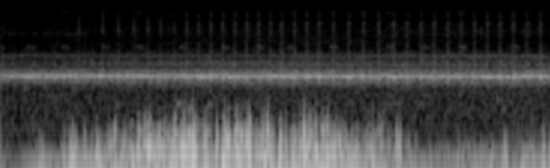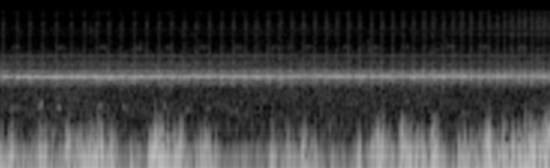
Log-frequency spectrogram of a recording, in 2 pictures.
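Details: Cicada chorus recorded in Oaxaca, Mexico: an unwavering high buzzing tone sustained for the whole stretch, accompanied by repeated low rumbling gusts that swell and fade.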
